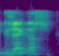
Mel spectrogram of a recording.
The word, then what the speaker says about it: Grzegorz: So Greg is the correct English speaker's friendly pronunciation. The standard pronunciation of my name would be Grzegorz, but that might be a bit difficult to say for non-Slavic language speakers.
